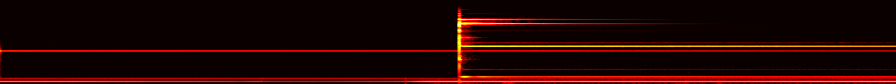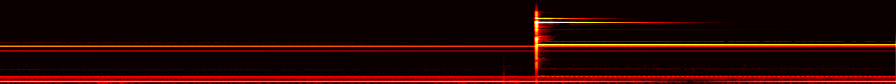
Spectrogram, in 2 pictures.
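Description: A pure, bell-like metallic tone struck twice, about four and a half seconds in and again about fourteen seconds in; each strike has a bright edge that fades within a second or two, then a single clear pitch that rings on and slowly dies away. A faint steady low hum lies underneath.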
